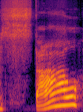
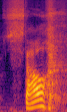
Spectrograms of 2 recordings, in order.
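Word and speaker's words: Stahl: uh it was written by Bill pretty Jim Fisher and Jim Style is that you pronounce that s-t-a-h-l aw whatever uh bill yeah Bill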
